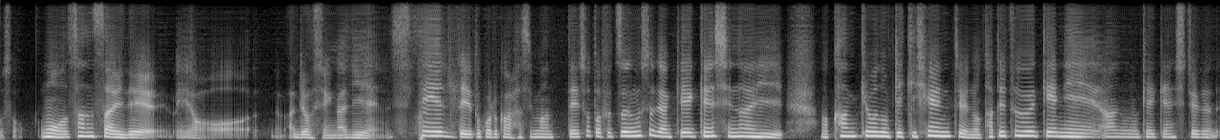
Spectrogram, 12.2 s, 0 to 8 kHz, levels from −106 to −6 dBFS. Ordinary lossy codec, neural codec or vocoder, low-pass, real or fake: none; codec, 16 kHz, 0.7 kbps, FocalCodec; none; fake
